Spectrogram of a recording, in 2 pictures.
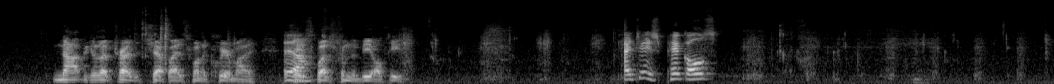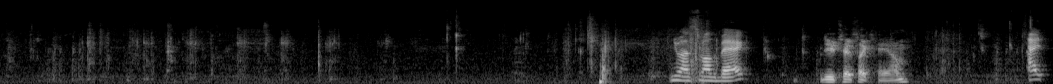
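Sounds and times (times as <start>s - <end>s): person chewing potato chips: 3.2s - 6.3s, 7.3s - 17.2s, 18.1s - 18.8s, 19.8s - 20.8s.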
